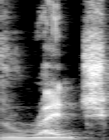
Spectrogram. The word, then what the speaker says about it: Wrench: a pretty smart fella wrench capital wretch it's wrench capital pronounced like french okay cool um i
